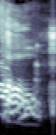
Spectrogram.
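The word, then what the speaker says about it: Sault: It's S-A-U-L-T. – Salt? – Good. That's Salt. I think that's just Salt. – Salt? – Soup. – Salt. – Salt. – Yeah. – No, it's Salt.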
